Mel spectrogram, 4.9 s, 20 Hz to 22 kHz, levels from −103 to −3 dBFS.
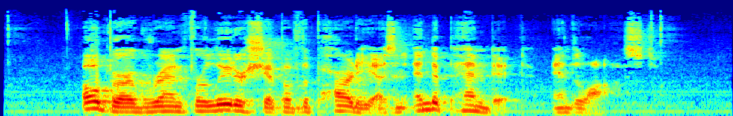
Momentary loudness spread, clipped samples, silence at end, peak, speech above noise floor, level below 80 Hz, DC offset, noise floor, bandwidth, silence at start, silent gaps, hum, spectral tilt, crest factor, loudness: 13 LU; under 0.1%; 0.55 s; -2 dBFS; 31 dB; -54 dBFS; under 0.1%; -49 dBFS; 15.5 kHz; 0.55 s; none; none; -5 dB/octave; 16 dB; -18 LUFS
